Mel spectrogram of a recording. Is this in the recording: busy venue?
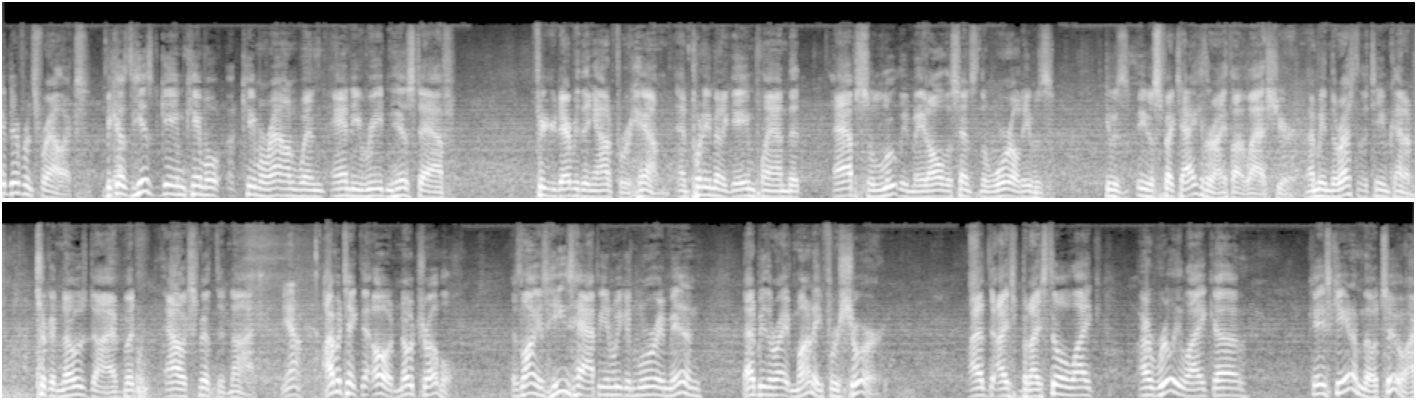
yes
